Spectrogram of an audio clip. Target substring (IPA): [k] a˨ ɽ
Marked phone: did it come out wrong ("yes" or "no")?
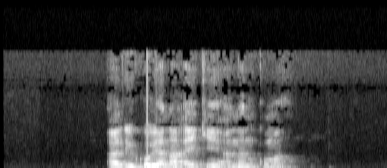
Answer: yes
